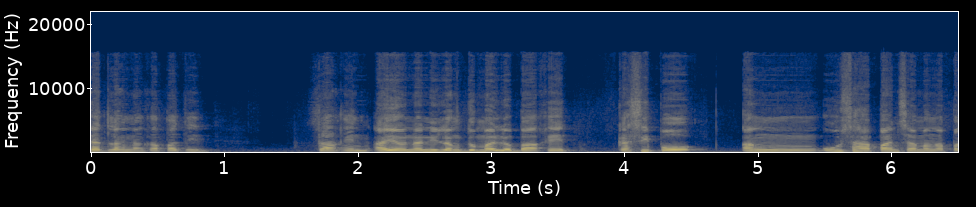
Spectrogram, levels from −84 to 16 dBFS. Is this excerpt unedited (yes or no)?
no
